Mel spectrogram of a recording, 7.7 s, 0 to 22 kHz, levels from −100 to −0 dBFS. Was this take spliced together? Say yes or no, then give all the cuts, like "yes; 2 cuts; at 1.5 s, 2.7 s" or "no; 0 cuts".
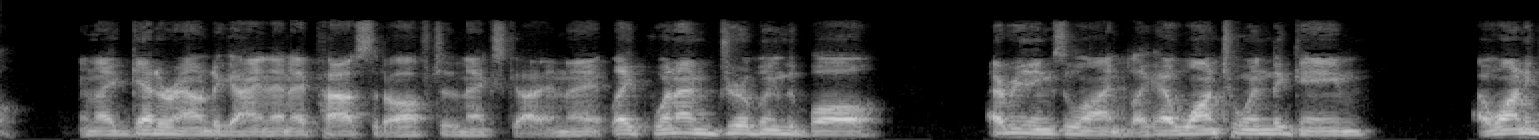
no; 0 cuts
